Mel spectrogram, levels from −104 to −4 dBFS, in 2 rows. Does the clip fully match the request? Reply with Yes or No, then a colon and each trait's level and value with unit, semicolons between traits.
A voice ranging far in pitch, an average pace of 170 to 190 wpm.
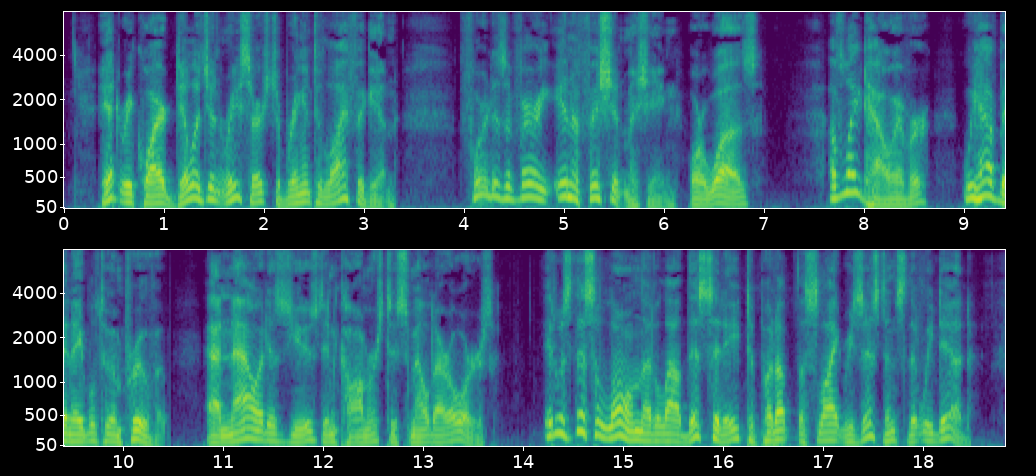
Yes: wide, 7.9 semitones; average, 180 wpm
